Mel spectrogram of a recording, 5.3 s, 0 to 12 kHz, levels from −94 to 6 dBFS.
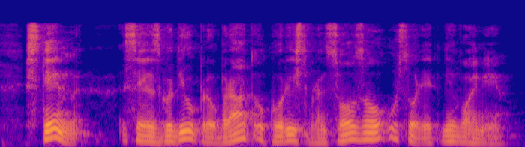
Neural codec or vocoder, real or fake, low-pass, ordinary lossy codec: codec, 16 kHz, 4 kbps, FreqCodec, larger model; fake; 7.2 kHz; none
